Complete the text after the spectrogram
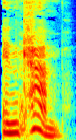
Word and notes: encamp: British English

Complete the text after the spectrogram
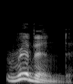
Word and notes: ribband: British English

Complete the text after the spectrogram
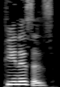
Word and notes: penises: British English

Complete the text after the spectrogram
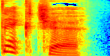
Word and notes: deckchair: British English

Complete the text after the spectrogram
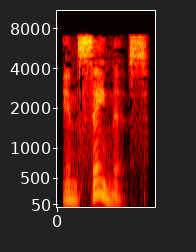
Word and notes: insaneness: British English

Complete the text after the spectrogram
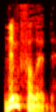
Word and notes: nymphalid: British English

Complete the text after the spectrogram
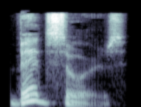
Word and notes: bedsores: British English

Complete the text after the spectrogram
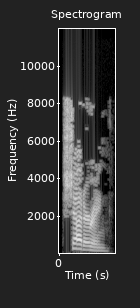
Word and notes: shuttering: British English

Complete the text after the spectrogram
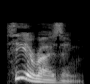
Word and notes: theorising: British English

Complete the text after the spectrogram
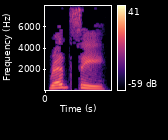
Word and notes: Red Sea: British English

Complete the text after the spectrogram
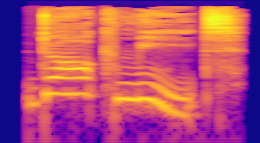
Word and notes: dark meat: British English

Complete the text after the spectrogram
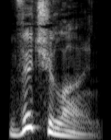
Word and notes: vituline: British English

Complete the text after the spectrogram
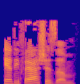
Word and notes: antifascism: British English

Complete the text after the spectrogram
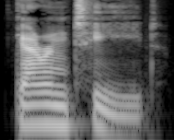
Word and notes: guaranteed: British English

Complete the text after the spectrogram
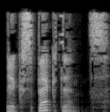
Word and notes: expectance: British English

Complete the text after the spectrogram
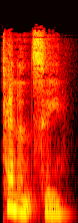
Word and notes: tenancy: British English

